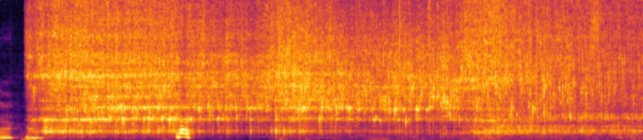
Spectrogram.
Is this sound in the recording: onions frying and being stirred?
yes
